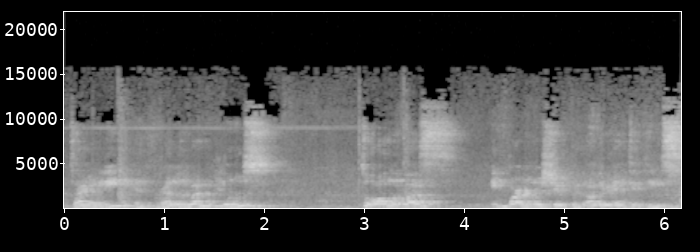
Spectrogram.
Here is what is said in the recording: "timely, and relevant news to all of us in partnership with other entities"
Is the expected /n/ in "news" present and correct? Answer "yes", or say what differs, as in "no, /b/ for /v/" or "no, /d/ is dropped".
no, /l/ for /n/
